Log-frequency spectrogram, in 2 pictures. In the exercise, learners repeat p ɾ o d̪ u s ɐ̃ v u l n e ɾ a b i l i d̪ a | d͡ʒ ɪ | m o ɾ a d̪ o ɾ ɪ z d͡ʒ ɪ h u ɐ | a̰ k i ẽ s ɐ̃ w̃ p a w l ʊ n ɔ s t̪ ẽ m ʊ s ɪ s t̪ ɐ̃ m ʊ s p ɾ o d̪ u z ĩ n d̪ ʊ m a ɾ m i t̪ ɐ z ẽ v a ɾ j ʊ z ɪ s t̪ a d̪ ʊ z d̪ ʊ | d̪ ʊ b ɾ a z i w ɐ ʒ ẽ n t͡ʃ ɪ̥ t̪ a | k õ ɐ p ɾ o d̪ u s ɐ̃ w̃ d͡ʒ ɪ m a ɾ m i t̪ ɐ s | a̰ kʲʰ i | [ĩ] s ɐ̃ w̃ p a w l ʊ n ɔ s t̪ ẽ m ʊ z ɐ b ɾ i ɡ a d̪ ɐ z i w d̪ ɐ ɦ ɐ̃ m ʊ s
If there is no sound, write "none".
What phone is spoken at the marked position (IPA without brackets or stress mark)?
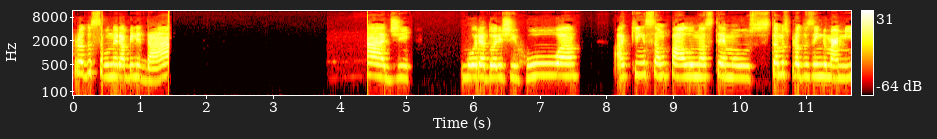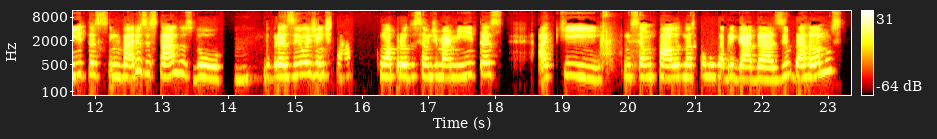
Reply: ẽ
